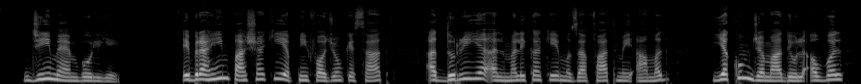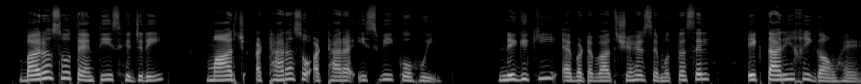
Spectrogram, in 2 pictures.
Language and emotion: Urdu, neutral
